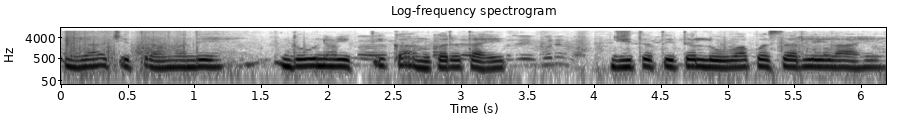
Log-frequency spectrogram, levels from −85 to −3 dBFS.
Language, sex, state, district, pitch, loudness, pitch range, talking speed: Marathi, female, Maharashtra, Gondia, 215 Hz, -13 LUFS, 200-225 Hz, 115 wpm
